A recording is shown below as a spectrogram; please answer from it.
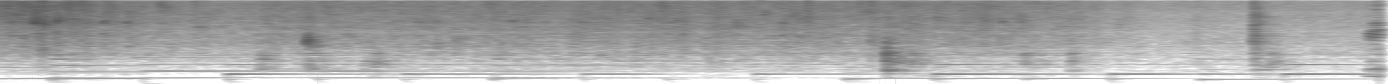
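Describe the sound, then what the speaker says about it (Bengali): Large chopped onion frying in well-heated oil, a soft steady sizzle running throughout under a faint tonal background, with occasional stirring clicks. "তেলটা খুব ভালো মতো গরম হয়ে গেলে আমি একটা বড় সাইজের পেঁয়াজ কুচি এর মধ্যে দিয়ে দেব।"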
